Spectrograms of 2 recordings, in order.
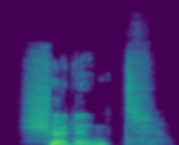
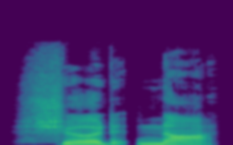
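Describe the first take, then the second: First: Not is shortened and joined to the verb. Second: Not is said as a separate full word. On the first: "this is how you would pronounce them as a native speaker does" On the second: "you just add not"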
